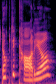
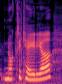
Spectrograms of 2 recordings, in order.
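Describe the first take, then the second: First: The title is said in an Australian way. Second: The title is said in a non-Australian way. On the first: The speaker calls it wrong. "such an Australian way of saying it" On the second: The speaker calls it right. "which sounds so much nicer"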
